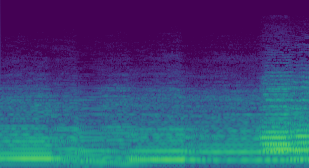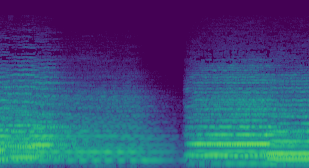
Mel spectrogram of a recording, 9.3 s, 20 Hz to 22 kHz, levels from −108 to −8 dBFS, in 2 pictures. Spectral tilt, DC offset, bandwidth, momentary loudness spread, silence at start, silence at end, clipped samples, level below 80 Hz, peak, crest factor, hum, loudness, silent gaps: -8.5 dB/octave; under 0.1%; 8.4 kHz; 14 LU; 0 s; 0 s; under 0.1%; -72 dBFS; -22 dBFS; 16 dB; none; -38 LUFS; none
